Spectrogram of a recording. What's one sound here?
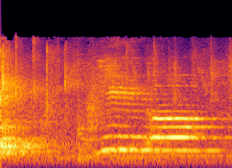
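A boy speaks loudly and clearly.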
